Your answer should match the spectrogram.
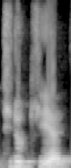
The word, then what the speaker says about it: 튀르키예: 그래서 이 튀르키예, 지금 우리가 이제 터키를 안 하고 튀르키예 그 본토 발음을 따라가는데 이 튀르키예의 유럽 쪽 땅, 삼각형으로 톡 튀어나온 여기 이게 크라키아 지방이라고 합니다.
